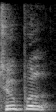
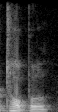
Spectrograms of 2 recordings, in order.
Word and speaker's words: tuple: next we have tupes which are pronounced Tuple or Tuple depending on who you ask topples are essentially lists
